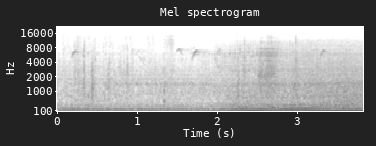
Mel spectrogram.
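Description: An off-road vehicle's engine rumbles low as it drives.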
